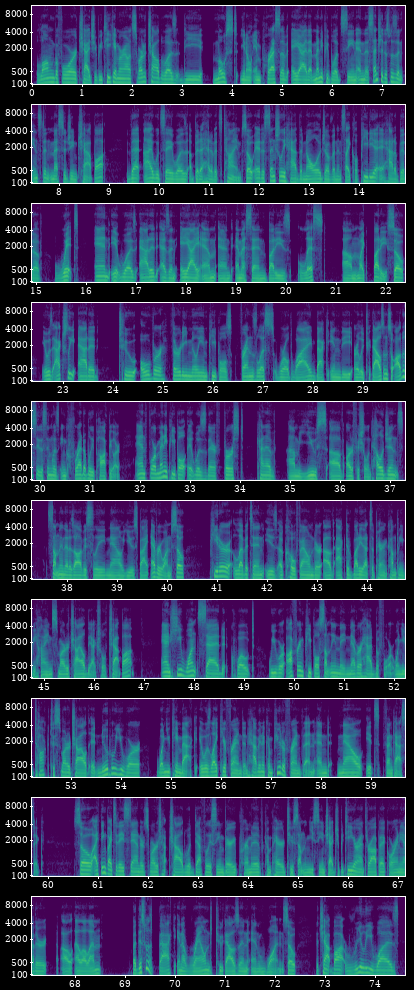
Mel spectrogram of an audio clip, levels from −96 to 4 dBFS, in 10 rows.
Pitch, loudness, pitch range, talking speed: 105 Hz, -30 LUFS, 100-120 Hz, 175 wpm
